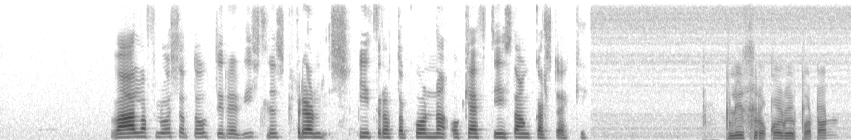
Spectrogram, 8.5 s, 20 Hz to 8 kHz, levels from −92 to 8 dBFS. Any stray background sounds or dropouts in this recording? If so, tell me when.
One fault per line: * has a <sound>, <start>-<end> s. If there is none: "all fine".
* has a laugh, 7.0-8.4 s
